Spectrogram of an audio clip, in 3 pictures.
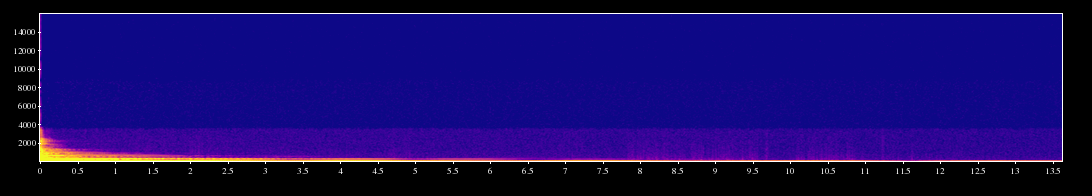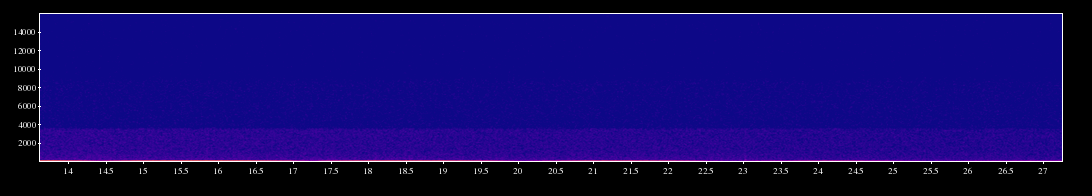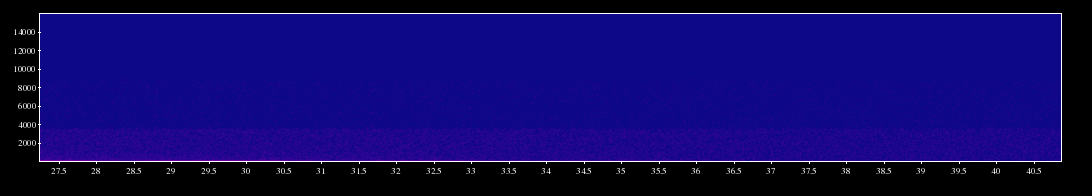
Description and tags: Gong - percussion 12 03
Gong from a collection of various sized gongs
Studio Recording
Rode NT1000
AKG C1000s
Clock Audio C 009E-RF Boundary Microphone
Reaper DAW
metal, iron, bell, hit, temple, clang, steel, ting, gong, chinese, drum, metallic, ring, percussive, percussion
